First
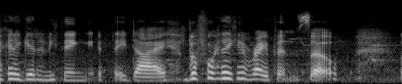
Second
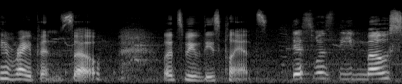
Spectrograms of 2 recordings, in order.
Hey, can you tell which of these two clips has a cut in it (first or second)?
second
